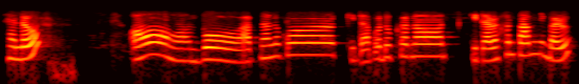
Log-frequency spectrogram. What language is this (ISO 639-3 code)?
asm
